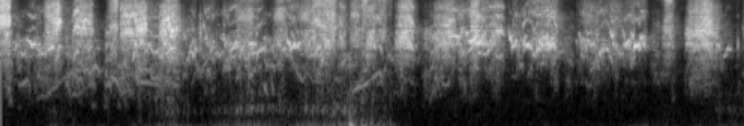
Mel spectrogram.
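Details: Busy budgerigar chatter, overlapping chirps and scratchy warbles from several birds, with a brief low knock.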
